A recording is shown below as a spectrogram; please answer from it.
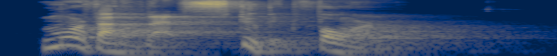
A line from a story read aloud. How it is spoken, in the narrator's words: Visser 3 snapped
